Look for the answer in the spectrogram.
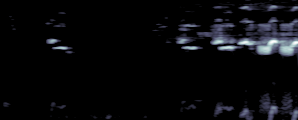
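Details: Double-collared seedeater, strong fast tutoring song: a lone thin whistle, a pause, then soft high notes building into a loud rapid run of slurred whistles cut off at the end.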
